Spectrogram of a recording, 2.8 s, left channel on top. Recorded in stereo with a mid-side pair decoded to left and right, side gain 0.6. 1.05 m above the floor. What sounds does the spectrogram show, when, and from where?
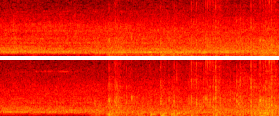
0.9 s crumpling: 35° right, 8.5 m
